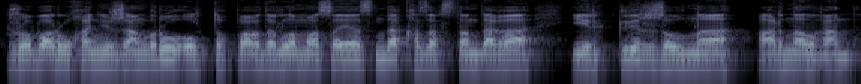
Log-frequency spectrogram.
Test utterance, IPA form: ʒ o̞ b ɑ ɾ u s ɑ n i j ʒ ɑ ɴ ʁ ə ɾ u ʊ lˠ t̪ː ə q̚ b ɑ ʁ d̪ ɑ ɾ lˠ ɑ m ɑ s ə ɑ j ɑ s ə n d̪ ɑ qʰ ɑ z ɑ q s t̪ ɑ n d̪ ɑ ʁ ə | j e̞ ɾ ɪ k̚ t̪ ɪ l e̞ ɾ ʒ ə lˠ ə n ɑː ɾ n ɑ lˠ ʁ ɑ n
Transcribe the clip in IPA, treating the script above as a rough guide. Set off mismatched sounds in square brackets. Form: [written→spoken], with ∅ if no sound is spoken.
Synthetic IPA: ʒ o̞ b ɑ ɾ u [s→χ] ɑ n i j ʒ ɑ ɴ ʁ ə ɾ u ʊ lˠ t̪ː ə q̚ b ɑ ʁ d̪ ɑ ɾ lˠ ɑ m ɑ s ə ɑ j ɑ s ə n d̪ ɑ qʰ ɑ z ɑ q s t̪ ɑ n d̪ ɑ ʁ ə | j e̞ ɾ ɪ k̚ t̪ ɪ l e̞ ɾ ʒ ə lˠ ə n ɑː ɾ n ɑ lˠ ʁ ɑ n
